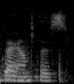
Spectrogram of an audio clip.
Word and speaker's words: dianthus: Trying to pronounce the dianthus. Tricky one to get your tongue. Danthus.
